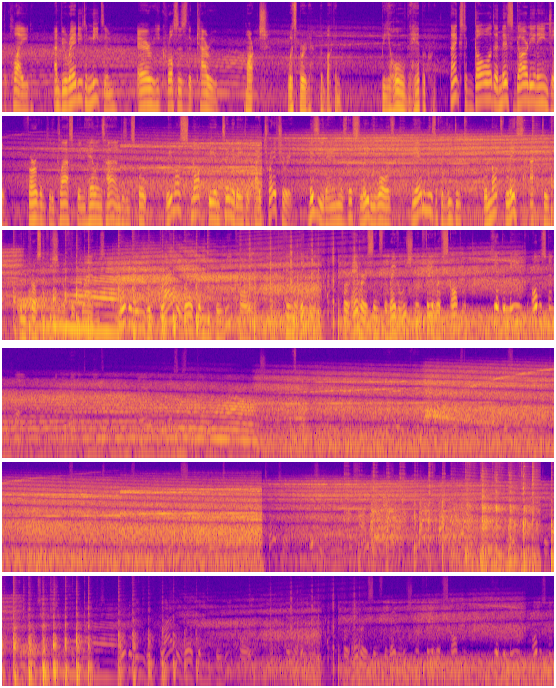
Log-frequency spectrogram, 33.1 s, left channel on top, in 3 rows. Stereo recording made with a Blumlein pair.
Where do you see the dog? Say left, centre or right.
right.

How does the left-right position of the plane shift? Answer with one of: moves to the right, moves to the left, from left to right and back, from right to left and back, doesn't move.
moves to the left.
